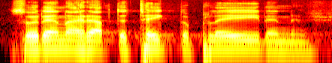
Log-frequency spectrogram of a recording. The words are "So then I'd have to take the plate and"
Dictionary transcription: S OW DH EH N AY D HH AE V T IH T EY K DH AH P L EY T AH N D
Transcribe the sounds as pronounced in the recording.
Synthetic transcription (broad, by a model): S OW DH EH N AY HH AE F T IH T EY K DH AH P L EY T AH N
